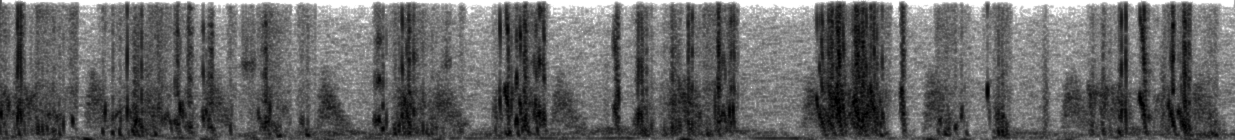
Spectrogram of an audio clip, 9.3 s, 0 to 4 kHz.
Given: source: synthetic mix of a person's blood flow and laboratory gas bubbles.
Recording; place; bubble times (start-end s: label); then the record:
Doppler ultrasound of blood flow; subclavian vein
0.00-0.59 s: bubbles
0.73-1.65 s: bubbles
1.69-2.19 s: bubbles
2.23-2.37 s: bubbles
2.79-3.50 s: bubbles
3.69-4.13 s: bubbles
4.59-4.68 s: bubbles
4.73-5.54 s: bubbles
6.10-6.70 s: bubbles
6.74-6.83 s: bubbles
7.01-7.29 s: bubbles
7.37-7.59 s: bubbles
8.15-9.16 s: bubbles
From the record:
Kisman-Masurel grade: 343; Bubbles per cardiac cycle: rolling drumbeat, 9 or more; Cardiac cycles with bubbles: 100%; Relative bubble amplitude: loud (0.450 to 0.775); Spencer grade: 3 (all of the cardiac periods contain showers or single bubble signals, but not dominating or overriding the cardiac motion signals); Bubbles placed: anywhere in the cardiac cycle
